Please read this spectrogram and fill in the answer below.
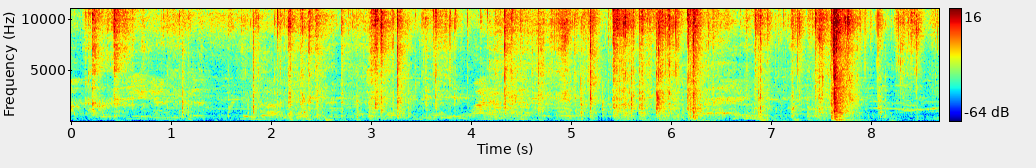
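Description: Plastic candy packets crinkling and rustling in the hands as they are opened and handled: a run of irregular sharp crackles, with the loudest crackle near the end.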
